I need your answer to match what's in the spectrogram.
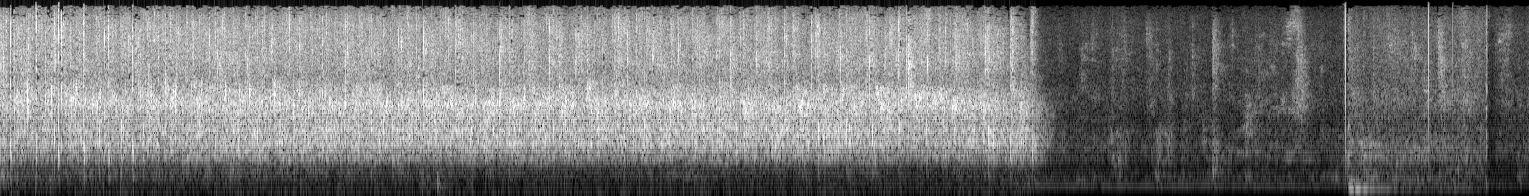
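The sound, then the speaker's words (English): Sustained applause from a sizable audience for a group of pages, a dense, steady wash of many hands clapping for about thirteen seconds before cutting off abruptly, leaving quiet room noise and a few faint thumps. “Can I get a round of applause for these pages?”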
